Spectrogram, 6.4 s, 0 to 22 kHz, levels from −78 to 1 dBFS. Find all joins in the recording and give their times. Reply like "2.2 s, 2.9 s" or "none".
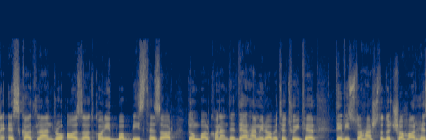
none

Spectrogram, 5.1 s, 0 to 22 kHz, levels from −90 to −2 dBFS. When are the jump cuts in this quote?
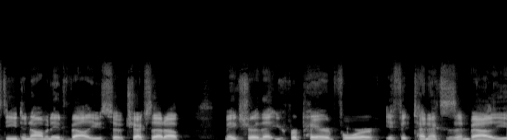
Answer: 1.4 s

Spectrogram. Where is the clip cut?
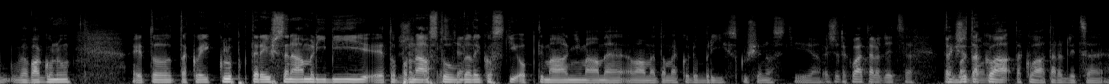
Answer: none

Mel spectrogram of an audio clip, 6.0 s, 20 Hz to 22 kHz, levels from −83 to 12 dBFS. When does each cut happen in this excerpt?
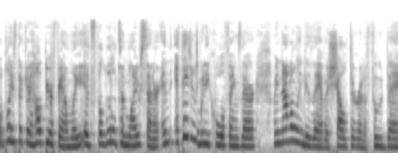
3.0 s

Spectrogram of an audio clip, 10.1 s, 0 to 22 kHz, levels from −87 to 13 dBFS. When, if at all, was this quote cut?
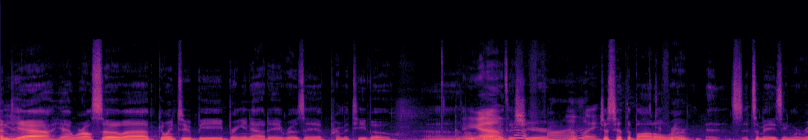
none

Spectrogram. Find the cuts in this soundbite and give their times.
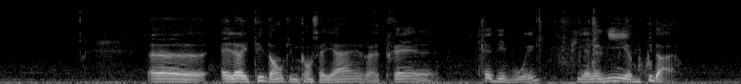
none

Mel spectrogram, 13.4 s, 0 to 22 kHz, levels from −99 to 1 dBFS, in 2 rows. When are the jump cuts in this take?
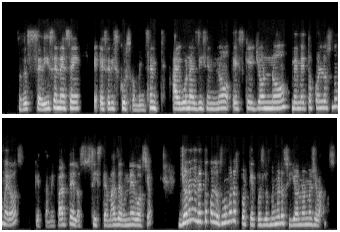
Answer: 1.7 s, 2.6 s, 3.3 s

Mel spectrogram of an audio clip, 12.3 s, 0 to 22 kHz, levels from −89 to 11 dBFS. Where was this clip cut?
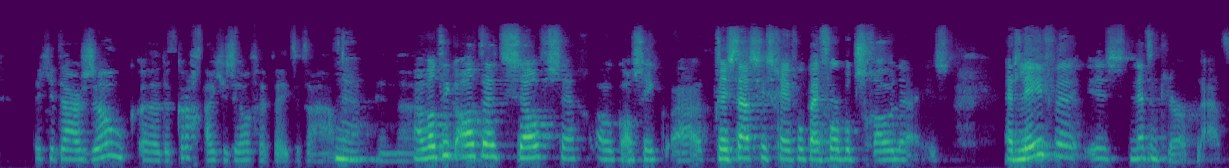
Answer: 2.0 s

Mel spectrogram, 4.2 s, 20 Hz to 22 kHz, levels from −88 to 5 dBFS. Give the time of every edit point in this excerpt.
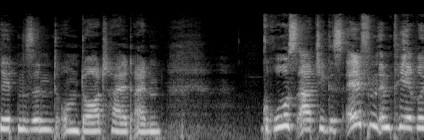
none

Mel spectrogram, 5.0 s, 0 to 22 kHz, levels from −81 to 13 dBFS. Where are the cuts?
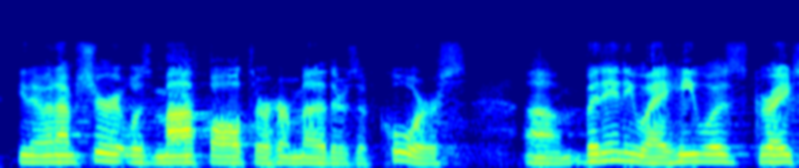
none

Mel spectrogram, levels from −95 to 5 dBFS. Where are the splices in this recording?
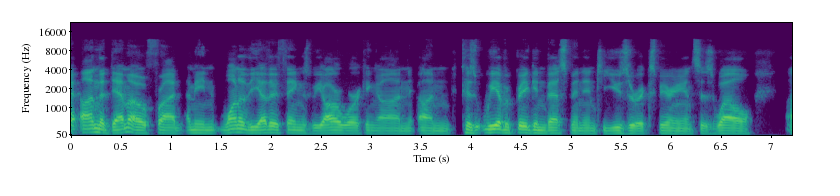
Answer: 3.4 s, 3.8 s

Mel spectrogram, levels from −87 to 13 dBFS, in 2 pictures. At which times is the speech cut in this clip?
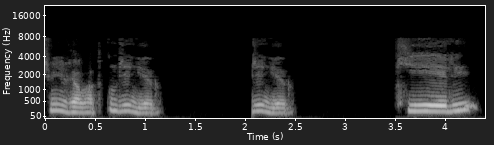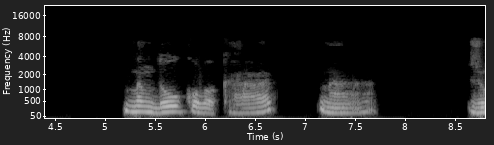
2.1 s

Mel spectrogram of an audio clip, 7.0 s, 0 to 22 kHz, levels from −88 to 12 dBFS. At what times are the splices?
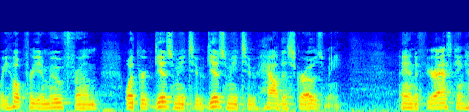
2.1 s, 3.0 s, 4.4 s

